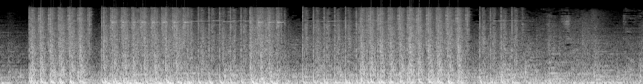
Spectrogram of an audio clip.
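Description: Rapid automatic gunfire in several long bursts with brief breaks, starting just after the opening.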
